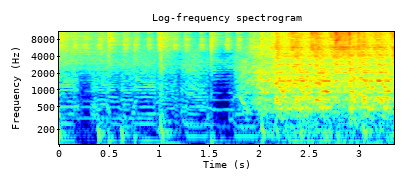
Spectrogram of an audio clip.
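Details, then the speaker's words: Daren's old Challenger after a 12-month build: the starter cranks in quick even beats, then the engine fires and settles into a steady rough roar. It is running now and sounds good. "now we got fire sounds good huh"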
